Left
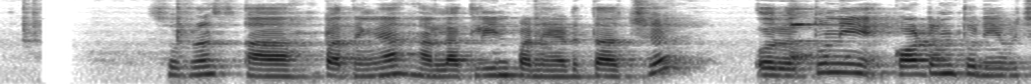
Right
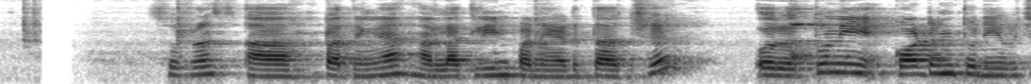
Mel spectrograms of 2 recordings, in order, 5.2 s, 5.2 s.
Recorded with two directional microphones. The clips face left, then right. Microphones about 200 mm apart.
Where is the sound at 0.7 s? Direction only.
10° left (ahead or behind).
